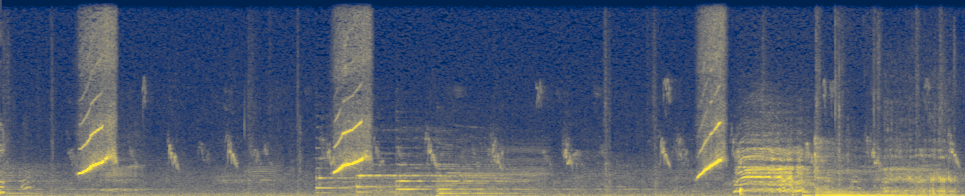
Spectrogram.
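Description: A man whistles three times, short rising whistles a few seconds apart, calling his horse. Near the end the horse answers with a long whinny that falls in pitch, a sign that it recognises its owner's whistle.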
